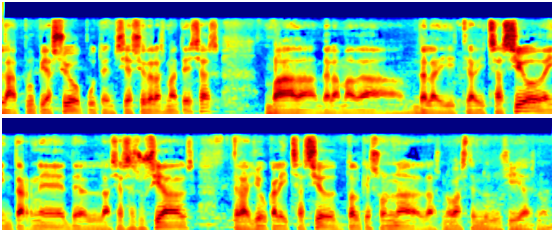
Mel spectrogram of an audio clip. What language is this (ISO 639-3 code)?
cat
